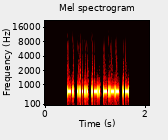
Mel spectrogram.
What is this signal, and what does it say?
Morse code, heard as a keyed tone, about 49 wpm, 700 Hz. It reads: N5RYA
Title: USA Call Signs - 5 Characters - 6x Character Spacing - 50wpm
